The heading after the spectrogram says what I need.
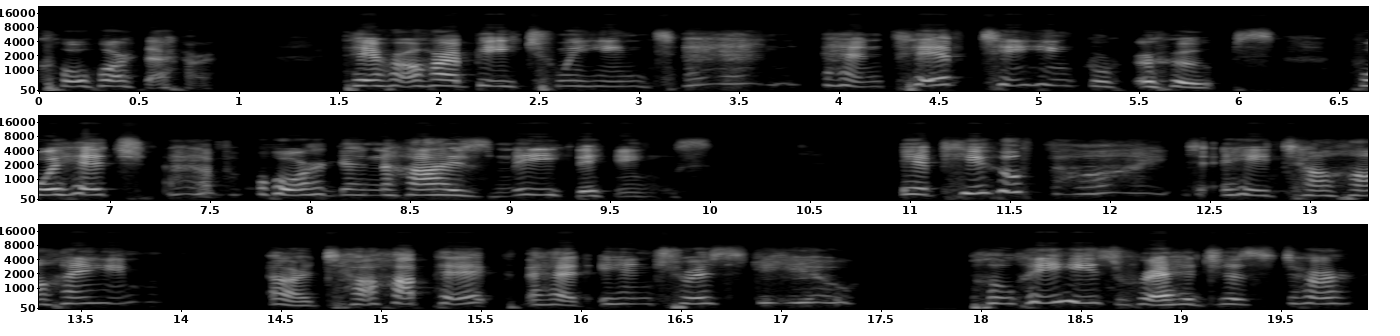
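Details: Adult speaker who counts himself among people with spasmodic dysphonia; spasmodic dysphonia.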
